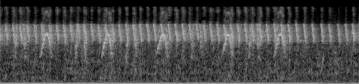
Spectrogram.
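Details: Rio-rio bird, used as a master sound for caged birds, delivering a dense, rapid, high trill broken by louder accented notes about every half second.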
